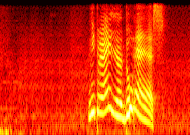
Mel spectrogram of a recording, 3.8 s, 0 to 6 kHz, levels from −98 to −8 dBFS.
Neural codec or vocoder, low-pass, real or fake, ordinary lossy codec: codec, 16 kHz, 0.5 kbps, FunCodec, trained on Chinese and English, 25 frames a second; 5.4 kHz; fake; none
